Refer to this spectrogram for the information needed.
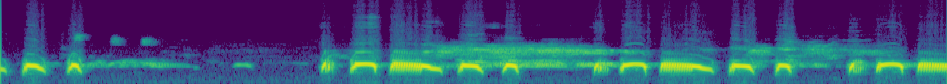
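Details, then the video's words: Spotted dove decoy bird singing in the thổ sấm voice style: deep, hollow coos in two bursts of quick, clipped notes with one drawn-out, falling coo. A long pause separates the bursts, with a faint background hum. "cu gáy giọng thổ/ cu gáy giọng thổ sấm"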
